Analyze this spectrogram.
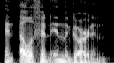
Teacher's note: All those consonants at the ends of an elephant they're going to link with those vowels that come right after them. So it's like we're blurring the lines between the words when we speak, even though when we write them, they're separate.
